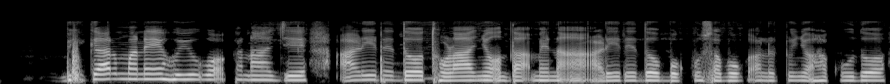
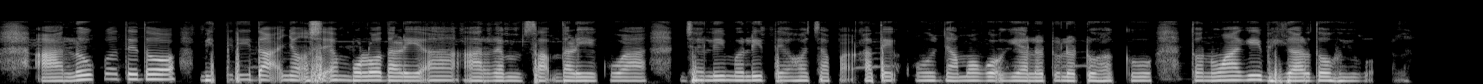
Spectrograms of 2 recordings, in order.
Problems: background sounds at intervals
